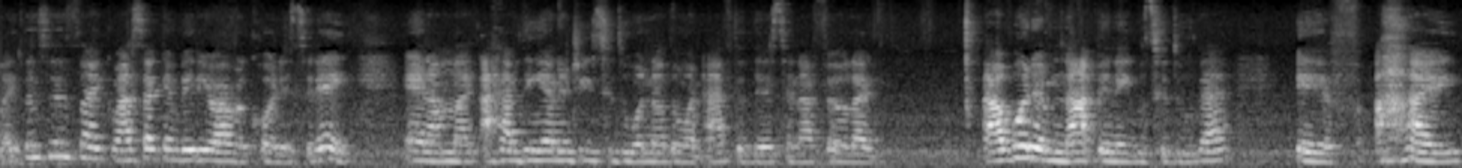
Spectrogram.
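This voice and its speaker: A woman with a New York accent talks fairly quickly at a medium pitch, her intonation fairly even, against noticeable background noise. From New York City. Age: 20s. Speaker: beauty entrepreneur and teacher. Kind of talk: casual talk to camera.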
